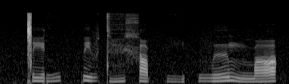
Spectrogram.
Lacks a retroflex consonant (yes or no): yes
